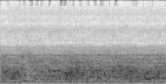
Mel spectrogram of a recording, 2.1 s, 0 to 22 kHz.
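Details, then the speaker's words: Ribble R872 road bike rear wheel, Chinese 50mm carbon rim, after broken spoke replaced, spinning freely: fast even light freehub ticking with no rattle or rubbing; wheel repaired, hub sounds healthy. "nice around and there's no noise there other than the Hub so there you go guys the back wheel is now repaired"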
